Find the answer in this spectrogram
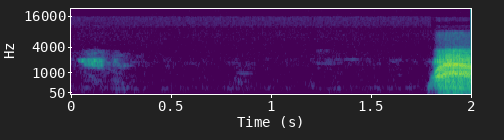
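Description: Near silence, then near the end a man's loud, drawn-out exclamation of "Wow".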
